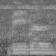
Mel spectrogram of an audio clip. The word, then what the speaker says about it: Bieber: Bieber, yeah, I said it right.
